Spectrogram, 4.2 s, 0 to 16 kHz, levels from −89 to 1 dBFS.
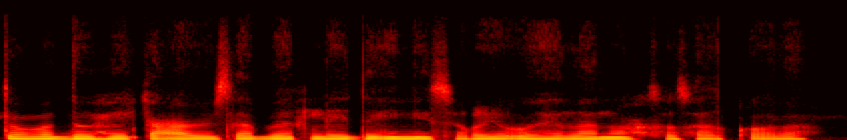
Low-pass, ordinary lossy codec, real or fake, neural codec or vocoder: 14.4 kHz; none; fake; autoencoder, 48 kHz, 32 numbers a frame, DAC-VAE, trained on Japanese speech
